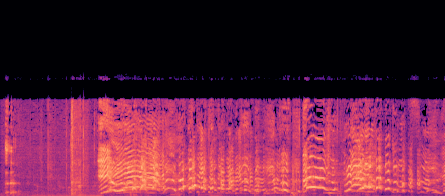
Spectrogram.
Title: burp contest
